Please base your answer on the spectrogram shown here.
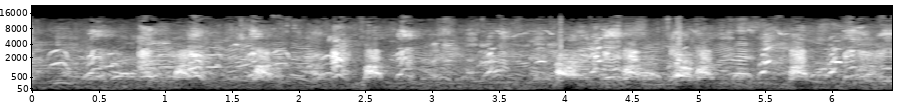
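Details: Border Collie at a Graded 1-4 agility jumping competition held by the Border Collie Club of GB at Newark Showground, 21 March 2010; sharp barks and yips come roughly every second, with human voices in the background.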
